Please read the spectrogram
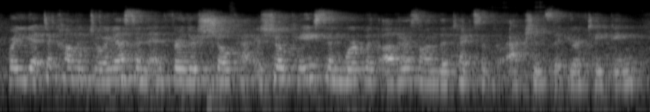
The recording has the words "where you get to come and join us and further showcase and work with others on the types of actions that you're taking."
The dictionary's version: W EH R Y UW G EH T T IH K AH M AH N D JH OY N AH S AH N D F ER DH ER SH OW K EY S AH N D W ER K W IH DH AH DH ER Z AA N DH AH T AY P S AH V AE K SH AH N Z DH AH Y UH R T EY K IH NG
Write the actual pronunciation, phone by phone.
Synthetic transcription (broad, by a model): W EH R Y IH G EH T T IH K AH M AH N JH OY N AH S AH N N F ER DH ER SH OW K EY S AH N W ER K W IH DH AH DH ER Z N DH AH T AY P S AH V AE K SH AH N Z DH AH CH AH R T EY K IH NG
